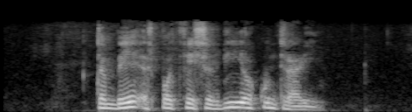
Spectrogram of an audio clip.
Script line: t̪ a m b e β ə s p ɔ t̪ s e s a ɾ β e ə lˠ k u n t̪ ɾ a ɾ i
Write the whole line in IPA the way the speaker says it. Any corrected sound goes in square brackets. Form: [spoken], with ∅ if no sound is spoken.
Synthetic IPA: t̪ [ə] m b e [∅] ə s p ɔ t̪ [f] e s [ə] ɾ β [i] ə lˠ k u n t̪ ɾ a ɾ i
